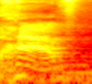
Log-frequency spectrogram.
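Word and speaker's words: halve: You still pronounce it have.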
